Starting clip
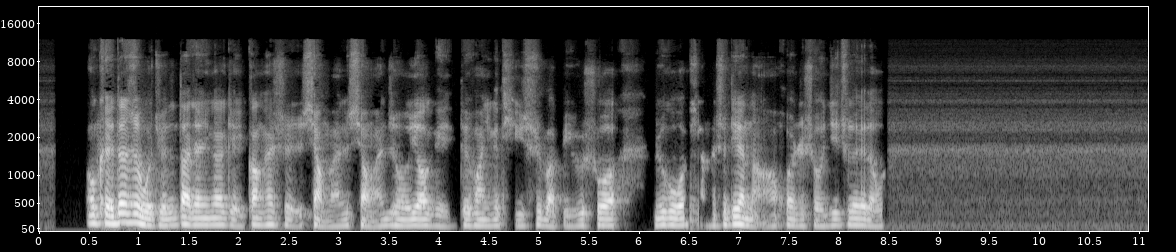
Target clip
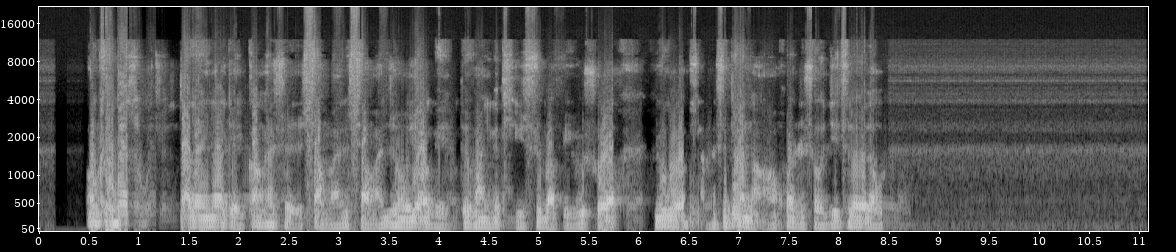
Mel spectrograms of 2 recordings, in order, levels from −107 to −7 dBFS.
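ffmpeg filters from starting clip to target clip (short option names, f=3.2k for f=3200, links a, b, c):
-filter_complex "[0:a]asettb=1/sr,asplit=3[a][b][c];[a]atrim=end=0.894[d];[b]atrim=start=0.89:end=1.43,asetpts=PTS-STARTPTS,afade=t=in:d=0.004:c=qsin,afade=t=out:st=0.536:d=0.004:c=qsin,bandpass=f=4.5k:t=q:w=1.6:csg=0[e];[c]atrim=start=1.426[f];[d][e]acrossfade=d=0.004:c1=hsin:c2=qsin[g];[g][f]acrossfade=d=0.004:c1=qsin:c2=hsin,asoftclip=type=tanh:threshold=-13dB,aexciter=amount=15.8:drive=3:freq=4.4k,aeval=exprs='0.119*(abs(mod(val(0)/0.119+3,4)-2)-1)':c=same,aeval=exprs='val(0)*sin(2*PI*32*n/s)':c=same,aecho=1:1:286:0.0841,volume=-1.5dB"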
